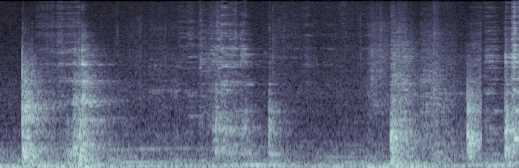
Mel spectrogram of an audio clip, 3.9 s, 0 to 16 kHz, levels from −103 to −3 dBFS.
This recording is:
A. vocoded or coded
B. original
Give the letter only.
B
